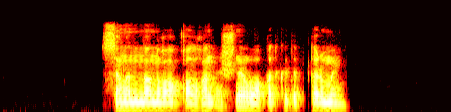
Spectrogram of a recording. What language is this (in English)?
Tatar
